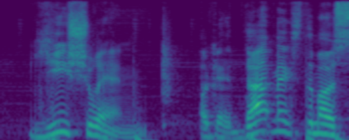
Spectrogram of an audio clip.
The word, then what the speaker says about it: Yixuan: Try traditional Yishwin. Okay, that makes the most sense to me. I can do that. I can pronounce it that way.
